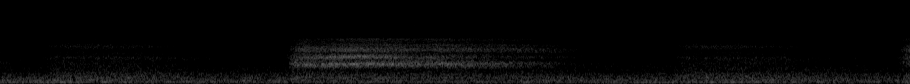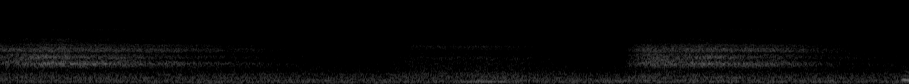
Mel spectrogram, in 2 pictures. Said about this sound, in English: nice deep breath in through your nose, out through your nose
